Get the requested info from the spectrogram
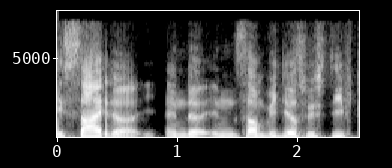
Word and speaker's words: Seider: you said Seider. So there's already a progress. – Yes. I wasn't sure which way was the proper pronunciation. And so, when Steve Yzerman called his name, he said Seider.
